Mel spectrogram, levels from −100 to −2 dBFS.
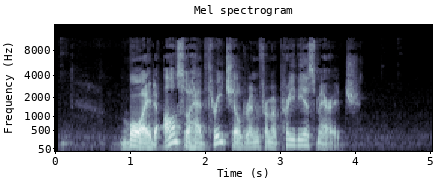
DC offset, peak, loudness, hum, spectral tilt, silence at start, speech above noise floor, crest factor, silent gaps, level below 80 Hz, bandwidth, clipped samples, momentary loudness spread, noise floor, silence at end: under 0.1%; -2 dBFS; -20 LUFS; none; -6 dB/octave; 0.1 s; 49 dB; 20 dB; none; -46 dBFS; 11.5 kHz; under 0.1%; 18 LU; -69 dBFS; 1.05 s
